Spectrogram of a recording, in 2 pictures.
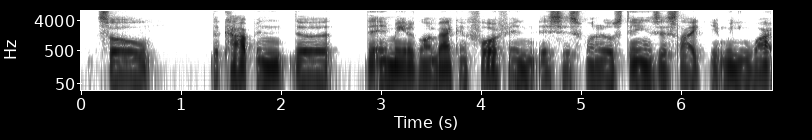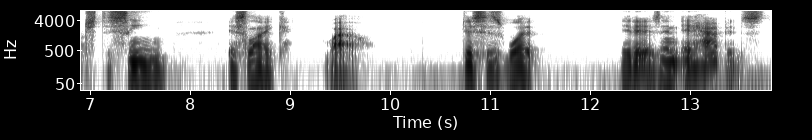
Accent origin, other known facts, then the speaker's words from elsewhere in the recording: United States; we as American citizens, we need to show respect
